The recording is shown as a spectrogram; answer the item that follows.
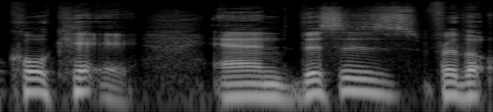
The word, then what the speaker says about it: Kōkeʻe: O Kōkeʻe, you kind of roll into the o sound. O Kōkeʻe.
